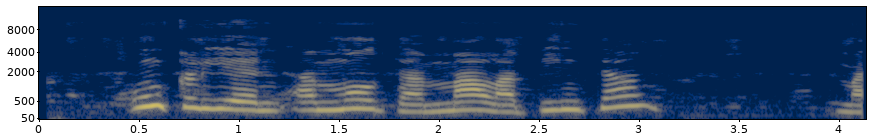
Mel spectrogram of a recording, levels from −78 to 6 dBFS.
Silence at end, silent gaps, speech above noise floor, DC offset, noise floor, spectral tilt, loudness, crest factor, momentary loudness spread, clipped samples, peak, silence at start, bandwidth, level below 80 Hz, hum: 0 s; none; 38 dB; under 0.1%; -59 dBFS; -6.5 dB/octave; -22 LUFS; 16 dB; 8 LU; under 0.1%; -8 dBFS; 0.15 s; 11 kHz; -66 dBFS; none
